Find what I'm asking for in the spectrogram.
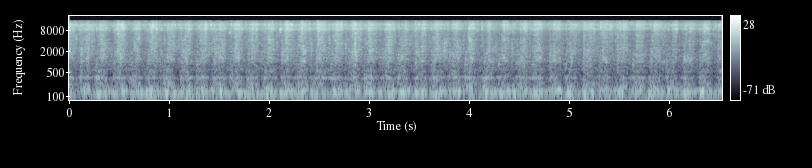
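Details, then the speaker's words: Whirlpool WTW5300SQ0 top-load washer after a new timer was fitted, warm water, normal regular cycle, high agitation: even rhythmic swishing strokes over a low motor hum, no knocks, normal agitation. "and all that stuff so this is high education and also this was on regular"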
